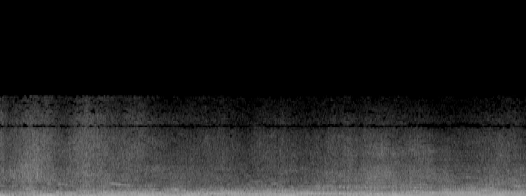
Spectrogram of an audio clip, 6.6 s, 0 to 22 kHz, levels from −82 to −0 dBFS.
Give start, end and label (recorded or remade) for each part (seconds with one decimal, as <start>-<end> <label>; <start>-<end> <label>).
0.0-1.6 recorded; 1.6-2.5 remade; 2.5-4.2 recorded; 4.2-6.0 remade; 6.0-6.6 recorded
